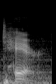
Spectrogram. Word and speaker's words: Tier: And he was like, I mean tear, like rip. And so he did that. He goes, well, it's pronounced tear.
